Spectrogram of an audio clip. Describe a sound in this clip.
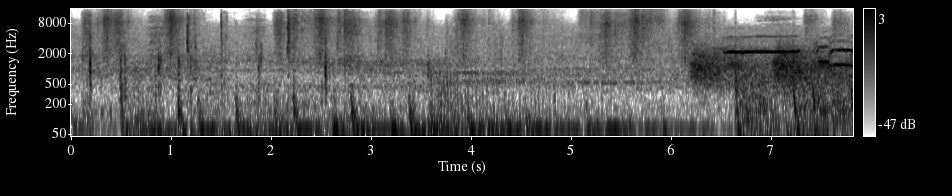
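Footsteps crunch over dry leaves.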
